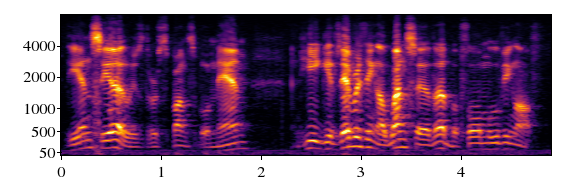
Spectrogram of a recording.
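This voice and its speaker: A British man reads scripted 1950s military training film narration in a measured, instructive manner with dry asides. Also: medium pitch, lively intonation, a bit bright. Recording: dull vintage 1950s film soundtrack.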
